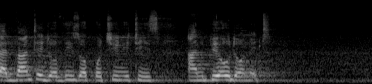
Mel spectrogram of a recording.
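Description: A woman speaks clearly into a close microphone.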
